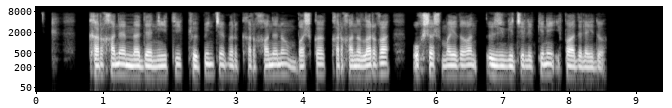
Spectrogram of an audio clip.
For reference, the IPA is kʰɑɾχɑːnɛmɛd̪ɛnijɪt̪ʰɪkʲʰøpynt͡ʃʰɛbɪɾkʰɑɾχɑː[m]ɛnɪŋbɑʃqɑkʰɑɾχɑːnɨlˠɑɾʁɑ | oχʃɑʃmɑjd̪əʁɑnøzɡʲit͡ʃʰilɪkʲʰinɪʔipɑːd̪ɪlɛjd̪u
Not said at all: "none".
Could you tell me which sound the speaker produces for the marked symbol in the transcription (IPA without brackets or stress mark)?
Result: n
